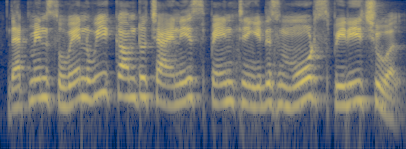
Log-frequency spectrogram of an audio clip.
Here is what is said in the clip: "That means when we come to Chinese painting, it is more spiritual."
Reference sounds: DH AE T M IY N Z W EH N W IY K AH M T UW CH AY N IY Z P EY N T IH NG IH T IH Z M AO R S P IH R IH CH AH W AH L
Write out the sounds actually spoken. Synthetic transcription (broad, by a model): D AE T M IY N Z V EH N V IY K AH M T UW CH AY N IY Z P EY N T IH NG IH T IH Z M AO R S P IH R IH CH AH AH L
